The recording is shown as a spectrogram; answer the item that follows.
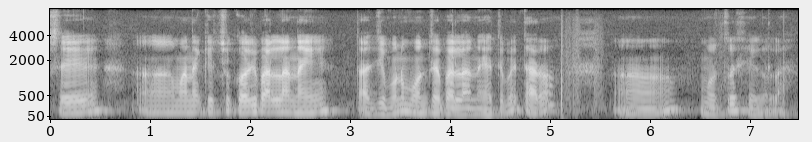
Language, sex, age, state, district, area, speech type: Odia, male, 30-45, Odisha, Subarnapur, urban, spontaneous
